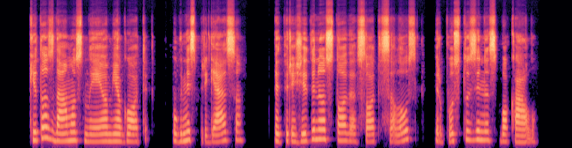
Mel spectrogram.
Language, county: Lithuanian, Tauragė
